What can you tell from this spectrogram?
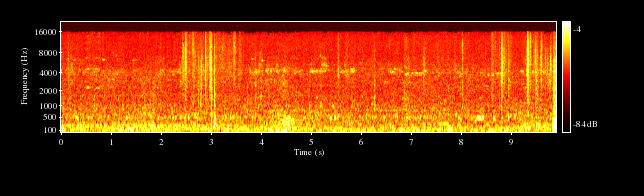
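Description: Faint bird calls over a quiet outdoor background, with a few light taps as paper cups and lids are set down on a table.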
